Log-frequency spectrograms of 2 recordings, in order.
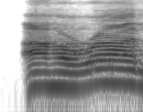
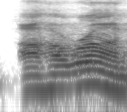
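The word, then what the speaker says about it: אהרן: Aharon is Aaron. Aharon, that's how you say it.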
